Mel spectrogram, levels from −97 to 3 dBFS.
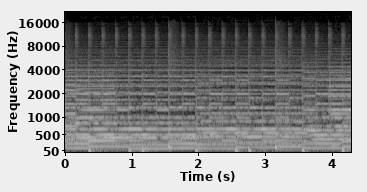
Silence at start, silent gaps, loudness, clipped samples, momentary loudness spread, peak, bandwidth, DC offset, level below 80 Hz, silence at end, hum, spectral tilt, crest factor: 0 s; none; -27 LUFS; under 0.1%; 3 LU; -12 dBFS; 18 kHz; under 0.1%; -40 dBFS; 0 s; none; -5 dB/octave; 14 dB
